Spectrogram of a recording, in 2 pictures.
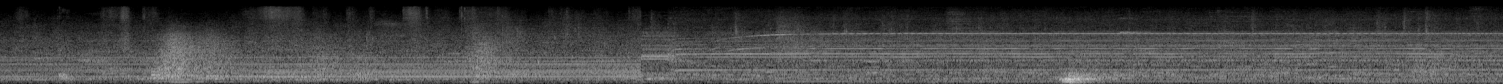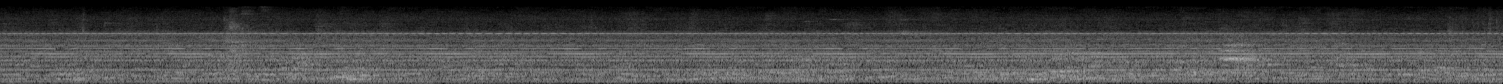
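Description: HumminGuru ultrasonic vinyl record cleaner running with a steady whine made of several tones. About six seconds in, the whine rises to a higher, brighter pitch as another motor or fan spins up, and a low hum joins it. There is a single short knock about eleven seconds in.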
